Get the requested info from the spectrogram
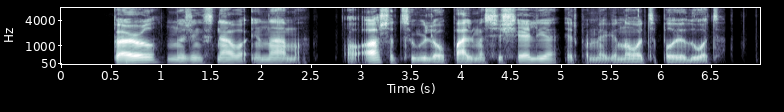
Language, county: Lithuanian, Vilnius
